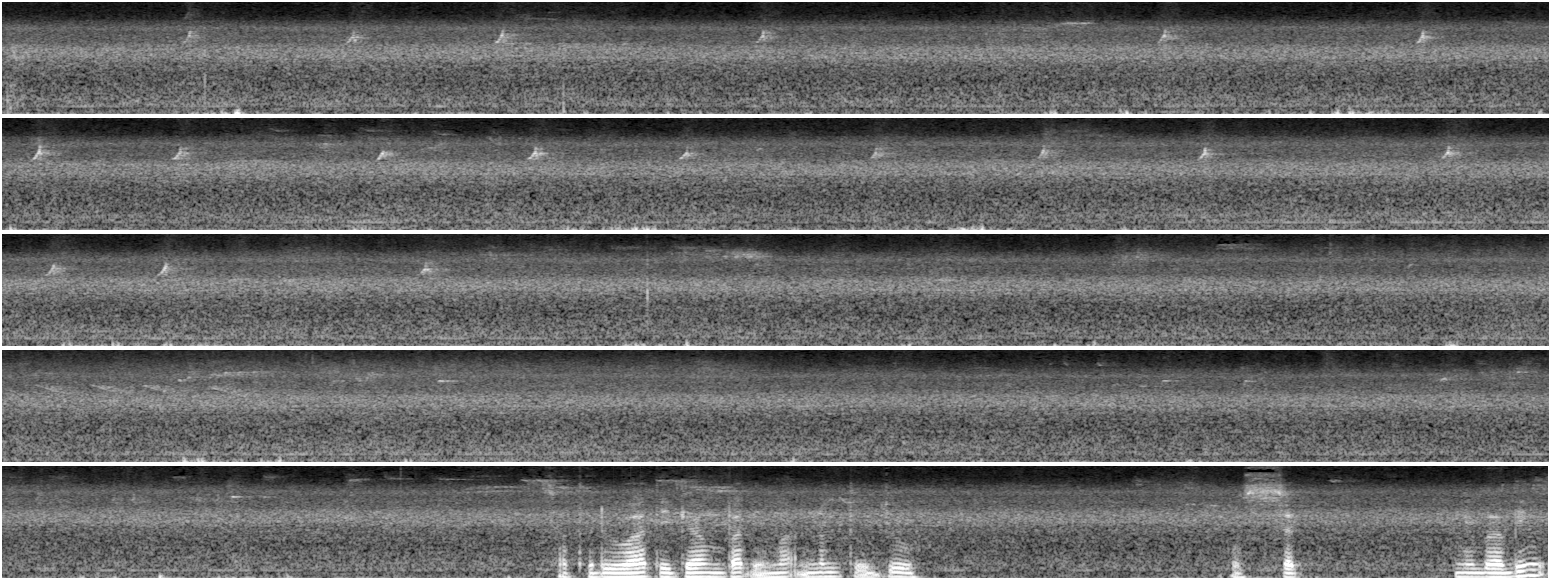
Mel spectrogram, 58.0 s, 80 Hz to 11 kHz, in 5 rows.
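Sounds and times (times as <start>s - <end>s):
steady hiss: 0.0s - 58.0s.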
